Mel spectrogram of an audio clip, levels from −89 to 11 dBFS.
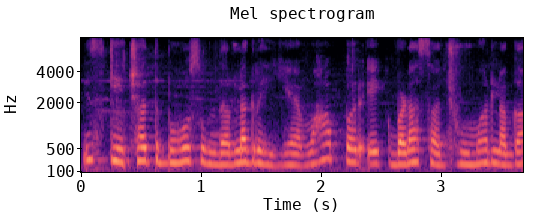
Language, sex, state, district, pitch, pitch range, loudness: Hindi, female, Himachal Pradesh, Shimla, 230 Hz, 210-255 Hz, -19 LUFS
